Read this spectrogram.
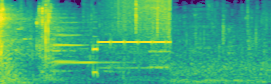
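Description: A short electronic chime sounds as a menu opens.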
